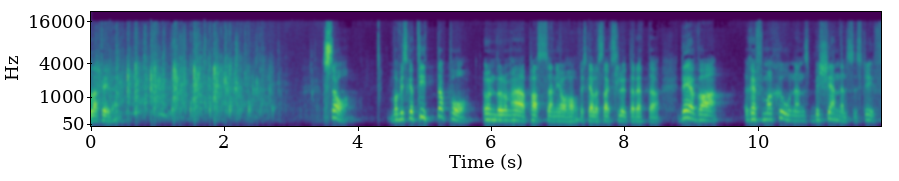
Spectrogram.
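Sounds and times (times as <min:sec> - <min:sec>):
speech: 0:00.0 - 0:00.6, 0:03.5 - 0:03.9, 0:04.5 - 0:11.8
room full of people applauding: 0:00.0 - 0:03.0.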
